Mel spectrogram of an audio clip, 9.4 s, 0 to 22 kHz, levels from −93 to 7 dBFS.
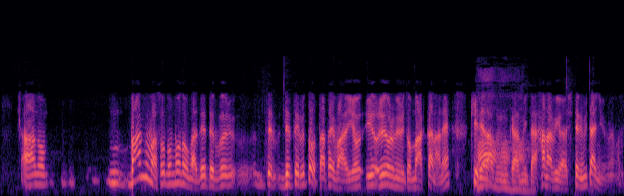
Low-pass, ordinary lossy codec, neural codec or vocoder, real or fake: none; none; none; real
